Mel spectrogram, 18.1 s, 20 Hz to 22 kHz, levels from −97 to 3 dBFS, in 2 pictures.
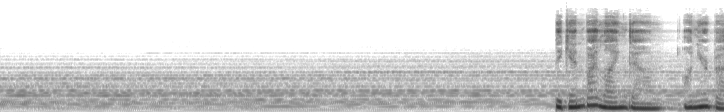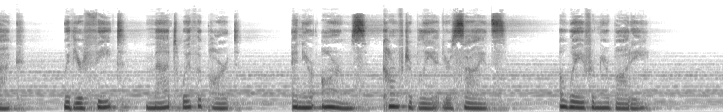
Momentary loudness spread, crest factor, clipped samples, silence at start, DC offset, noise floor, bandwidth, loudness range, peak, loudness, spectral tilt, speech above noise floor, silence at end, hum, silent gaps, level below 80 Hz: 15 LU; 24 dB; under 0.1%; 0.25 s; under 0.1%; -53 dBFS; 14 kHz; 8 LU; -2 dBFS; -23 LUFS; -4.5 dB/octave; 30 dB; 0.95 s; none; none; -74 dBFS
